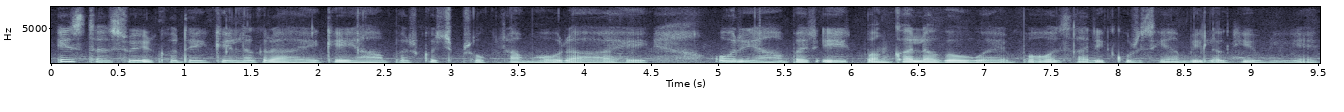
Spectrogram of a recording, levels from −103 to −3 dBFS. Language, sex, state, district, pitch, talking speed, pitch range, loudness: Hindi, female, Uttar Pradesh, Ghazipur, 230 Hz, 190 wpm, 220-235 Hz, -16 LUFS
